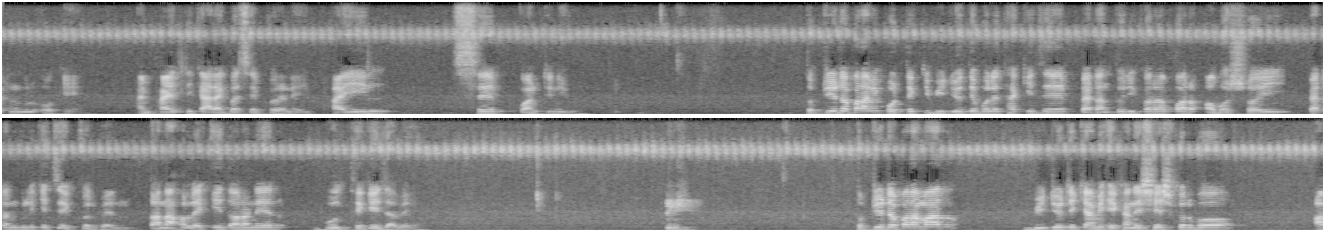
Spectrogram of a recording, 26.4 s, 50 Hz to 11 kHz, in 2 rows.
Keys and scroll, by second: 18.8 j.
